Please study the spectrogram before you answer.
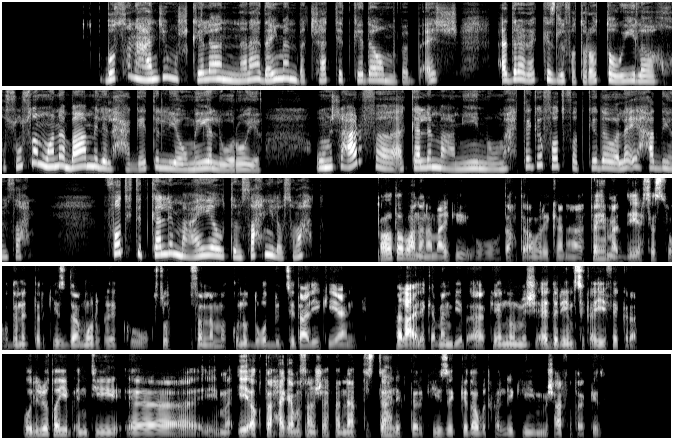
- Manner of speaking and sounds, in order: tapping
- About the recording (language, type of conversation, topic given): Arabic, advice, إزاي أقدر أركّز وأنا تحت ضغوط يومية؟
